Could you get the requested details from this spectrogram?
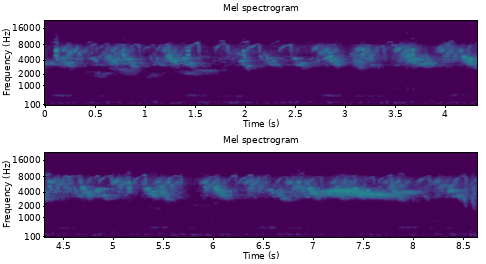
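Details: Common linnet song: a long, unbroken, rapid stream of high twittering notes, buzzy trills and quick slurred chirps, rising slightly in intensity toward the end, over a soft low hum and faint low tones.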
